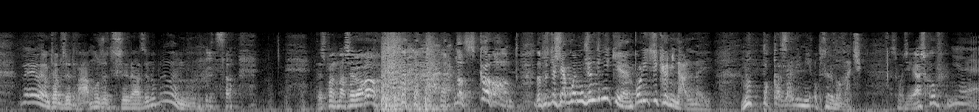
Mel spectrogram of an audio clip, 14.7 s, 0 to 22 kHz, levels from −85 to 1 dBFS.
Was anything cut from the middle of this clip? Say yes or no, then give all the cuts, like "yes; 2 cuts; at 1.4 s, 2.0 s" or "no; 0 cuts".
yes; 2 cuts; at 11.1 s, 13.3 s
